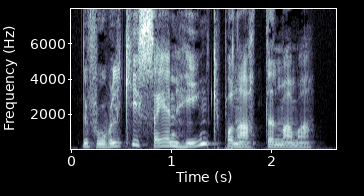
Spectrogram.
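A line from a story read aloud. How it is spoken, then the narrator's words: Giggling, then crying. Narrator (Swedish): fnissade och började sen gråta igen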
